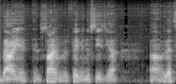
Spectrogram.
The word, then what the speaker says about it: Nicieza: One of the ones I've got back was from Acclaim, back when Acclaim took over from Valiant and signed with Fabian Nicieza. That's how you pronounce his last name.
